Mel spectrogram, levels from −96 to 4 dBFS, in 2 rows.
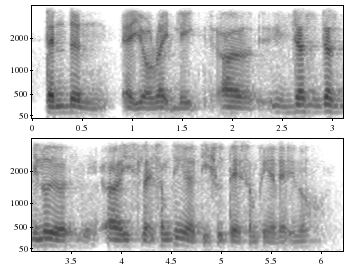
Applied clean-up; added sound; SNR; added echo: neural mask model Resemble Enhance denoiser.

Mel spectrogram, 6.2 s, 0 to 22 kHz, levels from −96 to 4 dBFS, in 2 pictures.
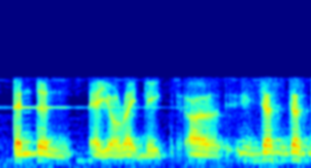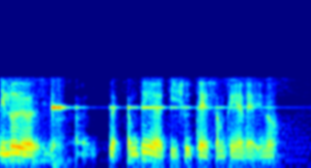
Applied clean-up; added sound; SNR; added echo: neural mask model RNNoise.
